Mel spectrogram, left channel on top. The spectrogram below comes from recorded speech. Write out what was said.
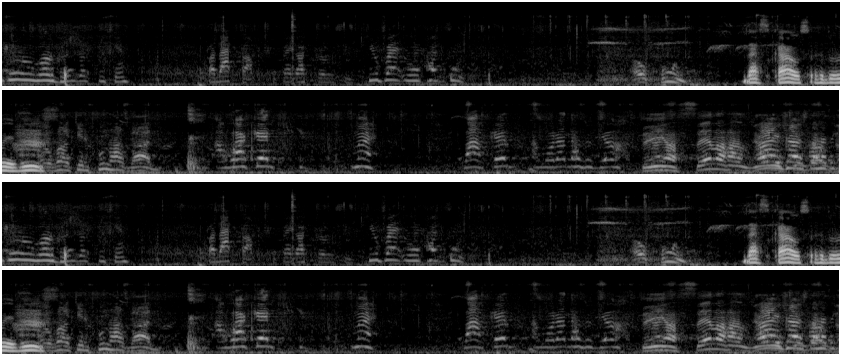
que eu agora vou dar pequeno. Pra dar capa. Vou pegar aqui pra você. Tira o pé do fundo. Olha o fundo. Das calças, do Levi. Aquele fundo rasgado. A vaqueira. Né? Vaqueira, namorada do diabo. Tem a cela rasgada. Ai, já, está aqui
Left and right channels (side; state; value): both; identical; correlation 1.00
